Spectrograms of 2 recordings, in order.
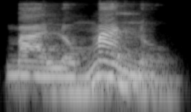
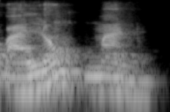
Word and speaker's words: balonmano: Yo digo balonmano. Yo no digo balón, mano. Digo balón, mano. Diferente. La pronunciación es diferente. Yo digo balonmano. Yo no digo balón, mano. Es distinto.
